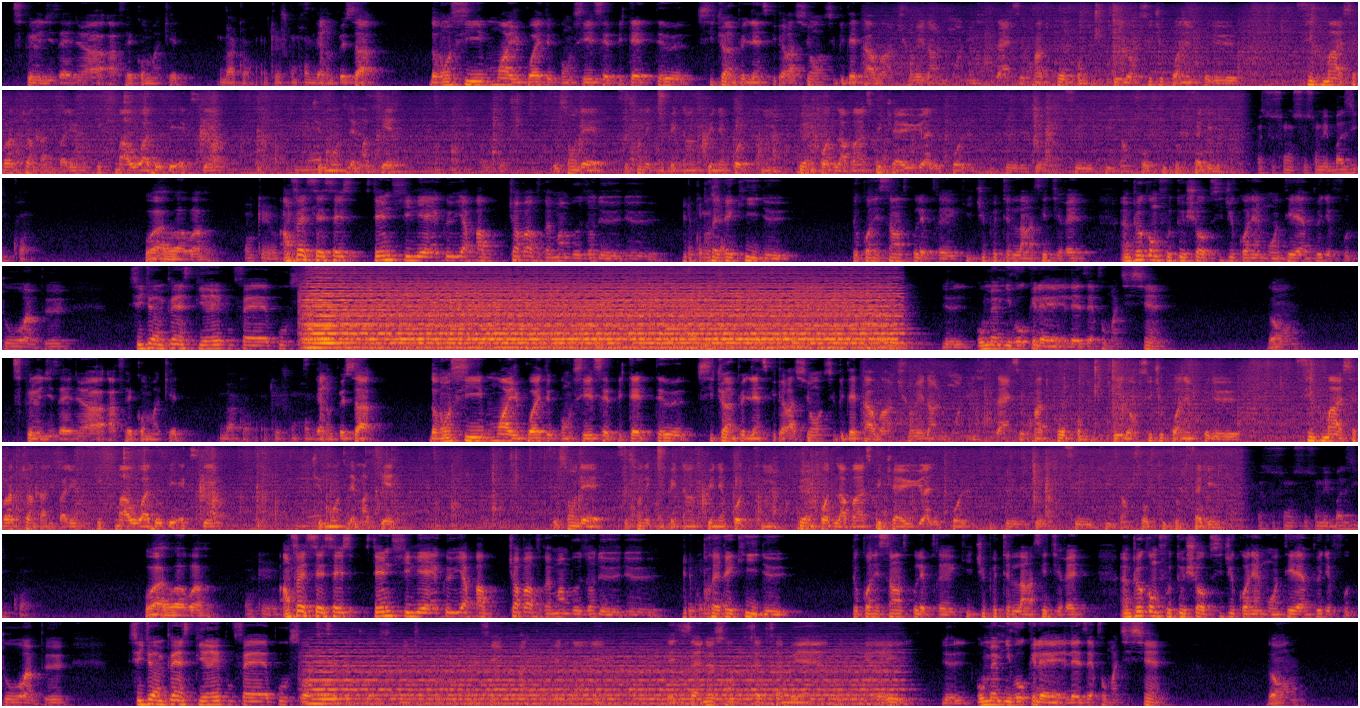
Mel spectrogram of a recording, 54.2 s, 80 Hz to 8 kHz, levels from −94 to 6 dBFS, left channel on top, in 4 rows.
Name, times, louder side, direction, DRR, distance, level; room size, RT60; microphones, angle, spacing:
voice 1, 0.3-1.8 3.2-3.7 4.3-12.4 13.0-15.8 16.7-17.5 19.1-23.3 23.6-25.8 28.6-29.2 29.9-33.7 34.0-35.0 35.6-37.9 38.3-41.3 42.0-46.7 47.3-49.8 50.1-52.3 53.3-53.7, right 3 dB, 25° right, 0.4 m, -30 dB
voice 2, 2.2-3.3 16.4-17.1 18.3-18.8 26.1-27.4 29.6-30.1 34.0-34.4, left 2 dB, 50° left, 0.6 m, -41 dB
sound 1, 8.6-26.0, right 2 dB, 55° right, 1.6 m, -39 dB
sound 2, 43.6-49.8, left 9 dB, 90° left, 0.3 m, -22 dB
5.8 x 3.3 x 5.8 m
head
